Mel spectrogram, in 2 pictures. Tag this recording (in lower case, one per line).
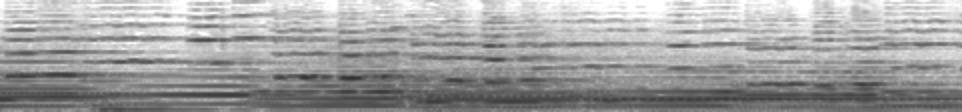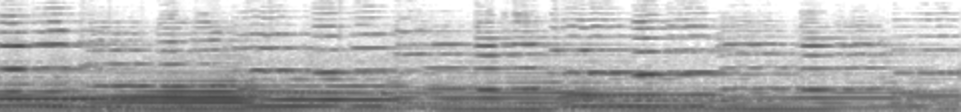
violin
musical instrument
music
